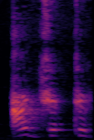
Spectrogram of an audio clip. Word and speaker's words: adjective: एडजेक्टिव नहीं कहना बेटा, एडजेक्टिव कहते हैं इसको। यहाँ डी साइलेंट है, ठीक है?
